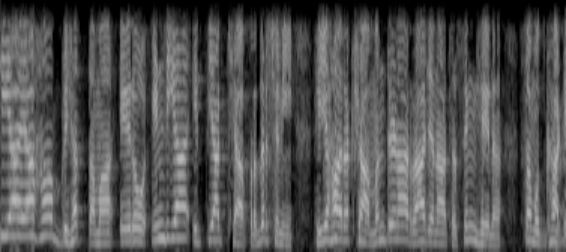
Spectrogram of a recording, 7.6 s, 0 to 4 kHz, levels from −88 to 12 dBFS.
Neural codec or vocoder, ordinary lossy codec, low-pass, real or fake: none; Opus, 32 kbps; 3.6 kHz; real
